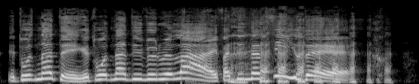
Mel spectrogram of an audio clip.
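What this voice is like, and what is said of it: Put-on French accent. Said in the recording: “Apologies for my French accent.”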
